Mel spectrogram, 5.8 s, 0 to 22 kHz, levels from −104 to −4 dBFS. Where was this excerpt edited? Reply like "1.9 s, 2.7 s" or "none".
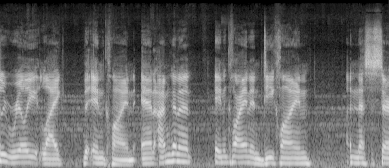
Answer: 0.9 s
